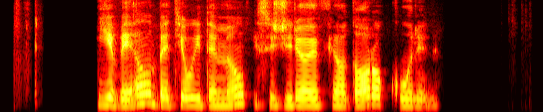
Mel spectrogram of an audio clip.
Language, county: Lithuanian, Tauragė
